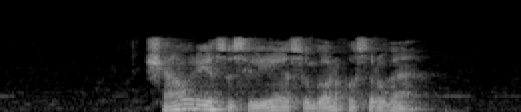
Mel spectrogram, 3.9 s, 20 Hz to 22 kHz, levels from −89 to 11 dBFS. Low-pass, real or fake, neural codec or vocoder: 5.4 kHz; real; none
